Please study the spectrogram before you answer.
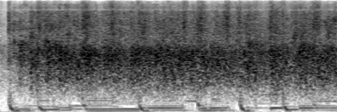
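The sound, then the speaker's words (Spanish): A canned applause sound effect played on a program: a steady burst of clapping that holds an even, loud level from start to finish, with no voices. “Ya les traje los aplausos, ahora sí.”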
